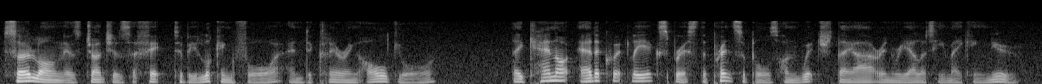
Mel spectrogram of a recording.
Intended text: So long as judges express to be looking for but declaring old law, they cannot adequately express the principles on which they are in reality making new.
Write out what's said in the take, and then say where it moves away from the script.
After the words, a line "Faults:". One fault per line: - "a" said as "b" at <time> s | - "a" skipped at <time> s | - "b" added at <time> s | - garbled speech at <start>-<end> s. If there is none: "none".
So long as judges affect to be looking for and declaring old law, they cannot adequately express the principles on which they are in reality making new.
Faults:
- "express" said as "affect" at 1.3 s
- "but" said as "and" at 2.9 s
